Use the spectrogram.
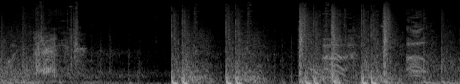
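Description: Gunfire in a Valorant match comes in several sharp bursts of shots at moderate loudness. Background game ambience runs between the bursts and a voice talks faintly.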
